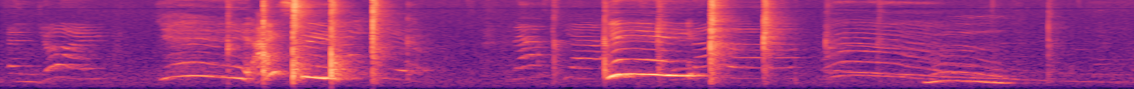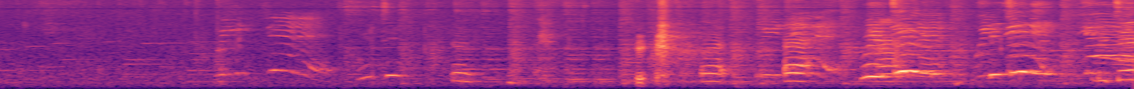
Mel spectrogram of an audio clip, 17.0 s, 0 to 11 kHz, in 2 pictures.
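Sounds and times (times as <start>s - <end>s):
sharp hand claps: 1.7s - 3.2s, 4.1s - 6.8s
cartoon voices and music on tv: 4.3s - 17.0s.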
